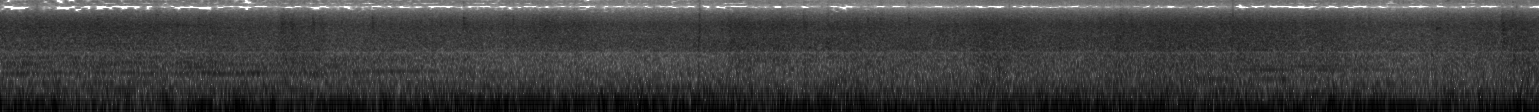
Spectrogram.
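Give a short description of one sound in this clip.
Strong wind roars over the open sea.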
